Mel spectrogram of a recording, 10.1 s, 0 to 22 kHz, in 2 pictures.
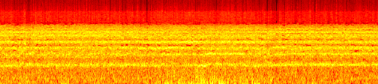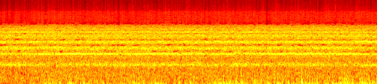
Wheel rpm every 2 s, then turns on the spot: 210, 230, 230, 230, 230.
none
